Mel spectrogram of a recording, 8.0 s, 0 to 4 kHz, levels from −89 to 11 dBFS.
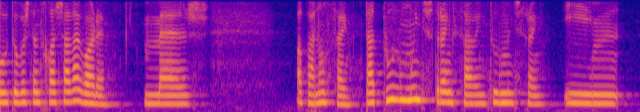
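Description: No faults found: the speech comes over a call path with nothing above 4 kHz, consistent with G.711 mu-law at 64 kbps, and no dropouts, glitches or level problems at any point.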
